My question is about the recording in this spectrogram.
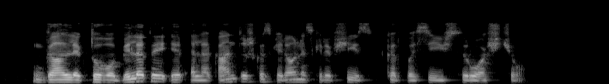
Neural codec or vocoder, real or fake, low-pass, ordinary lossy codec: none; real; 7.2 kHz; Opus, 24 kbps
